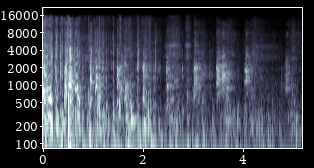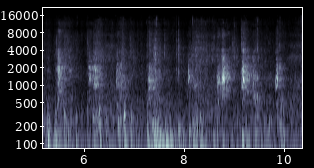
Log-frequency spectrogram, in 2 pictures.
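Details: Pit bull screaming with delight before a swim: loud ragged screams at first, then a long series of shorter high whining yelps at an uneven pace, slowly fading.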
